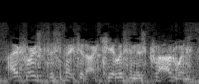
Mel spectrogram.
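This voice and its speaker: An actor playing a distraught man just freed from a spell, urgent and halting, in 1940s radio acting style. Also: on the high side, natural voice. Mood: anxious, urgent. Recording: dull old radio recording, faint noise.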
